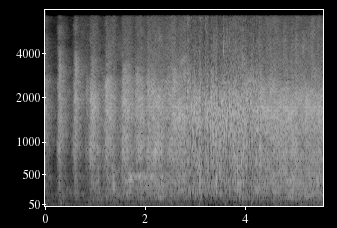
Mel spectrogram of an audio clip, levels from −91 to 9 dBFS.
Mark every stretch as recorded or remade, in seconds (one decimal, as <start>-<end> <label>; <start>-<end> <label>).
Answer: 0.0-2.8 remade; 2.8-4.3 recorded; 4.3-5.6 remade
